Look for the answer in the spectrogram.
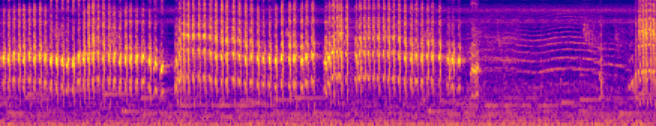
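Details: White-crested laughingthrush: long bursts of rapid, harsh pulsed chatter, fast stuttering notes with a ringing tone, broken by short pauses and ending in a few thin, wavering whistled notes.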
